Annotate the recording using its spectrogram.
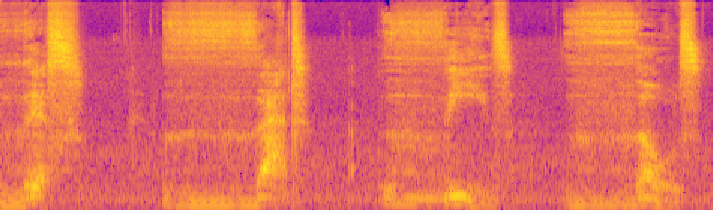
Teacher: those words have the voiced th sound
